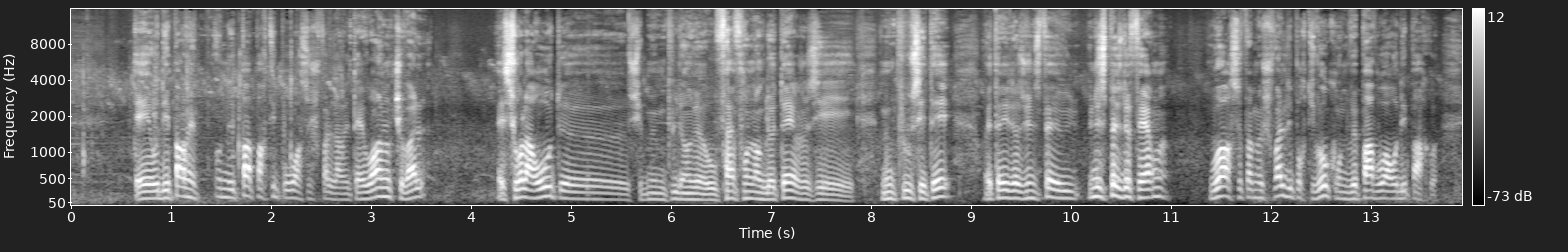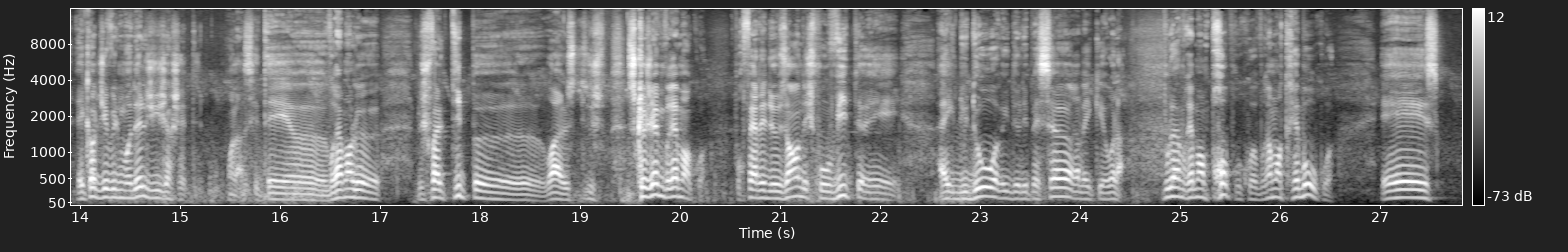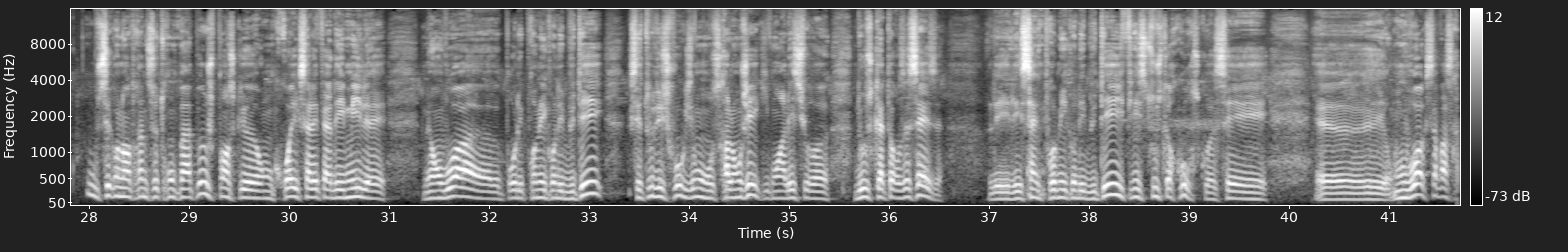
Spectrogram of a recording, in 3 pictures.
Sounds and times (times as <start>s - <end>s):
Speech: 0.6s - 3.7s, 4.3s - 41.7s.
